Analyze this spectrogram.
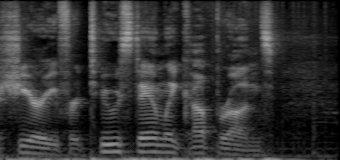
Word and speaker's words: Sheary: that was the connor connor sherry was conor sheary for two stanley cup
